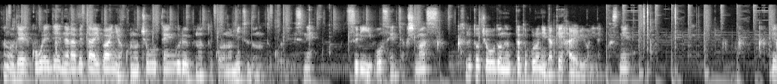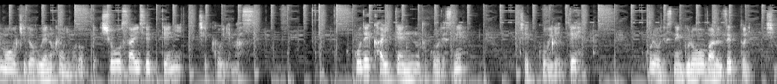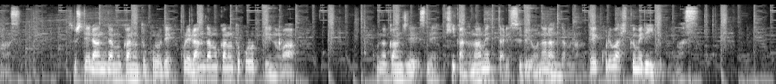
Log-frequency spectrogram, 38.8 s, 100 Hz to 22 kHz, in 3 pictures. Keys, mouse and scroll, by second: 1.6-3.9 scroll down 2, 3.9-8.4 drag, 7.3-7.8 scroll up 2, 8.4 scroll up 1, 8.7 scroll down 2, 9.2 middle click, 10.8 shift+middle click, 11.3-12.1 drag, 12.0-12.7 scroll up 10, 13.1 scroll up 4, 15.4 click, 15.4 scroll up 5, 15.5-18.2 middle drag, 16.5-18.2 scroll down 4, 18.2 scroll down 1, 18.3 super+s, 19.7 scroll up 1, 19.9 scroll down 2, 21.6 click, 22.1 scroll up 2, 22.8-30.6 drag, 26.9 scroll down 7, 30.5 scroll up 2, 32.0 click, 32.6-38.8 drag.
